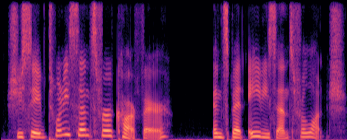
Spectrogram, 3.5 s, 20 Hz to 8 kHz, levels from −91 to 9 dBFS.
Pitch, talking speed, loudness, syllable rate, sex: 235 Hz, 225 wpm, -18 LUFS, 5.5 syllables/s, female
